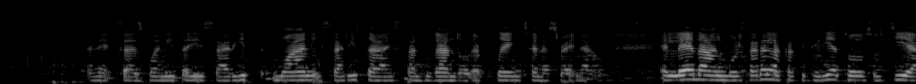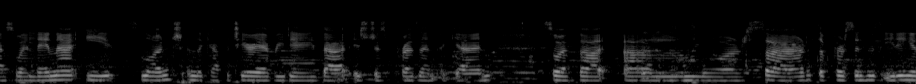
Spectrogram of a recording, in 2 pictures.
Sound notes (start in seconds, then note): 1.5 speaking spanish; 6.2 speaking spanish; 15.6 spanish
